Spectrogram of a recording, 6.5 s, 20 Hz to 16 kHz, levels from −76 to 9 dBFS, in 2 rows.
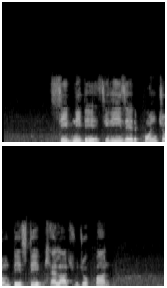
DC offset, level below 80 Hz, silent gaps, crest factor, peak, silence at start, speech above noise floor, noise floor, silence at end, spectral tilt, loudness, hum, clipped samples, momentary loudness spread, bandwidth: under 0.1%; -56 dBFS; none; 14 dB; -2 dBFS; 1 s; 35 dB; -49 dBFS; 1.1 s; -5.5 dB/octave; -14 LUFS; none; under 0.1%; 8 LU; 7.8 kHz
